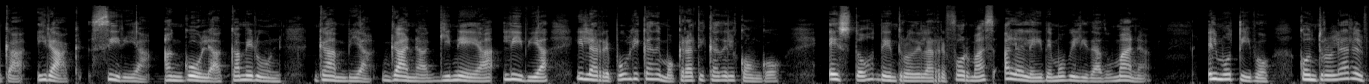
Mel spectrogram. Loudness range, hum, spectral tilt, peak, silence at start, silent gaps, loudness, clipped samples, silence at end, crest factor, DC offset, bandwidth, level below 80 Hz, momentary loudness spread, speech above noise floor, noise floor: 1 LU; none; -5 dB/octave; 0 dBFS; 0 s; none; -20 LUFS; under 0.1%; 0 s; 20 dB; under 0.1%; 16.5 kHz; -56 dBFS; 9 LU; 22 dB; -42 dBFS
